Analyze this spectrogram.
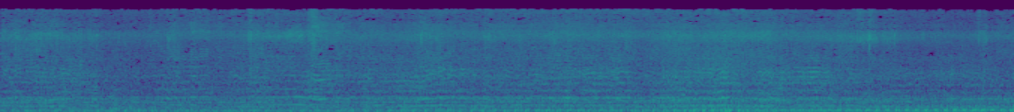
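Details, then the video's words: Massed honey bee buzzing forms a deep, continuous drone that swells slightly toward the end, where quick pulsing flutters ride on the hum. "Bee song"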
